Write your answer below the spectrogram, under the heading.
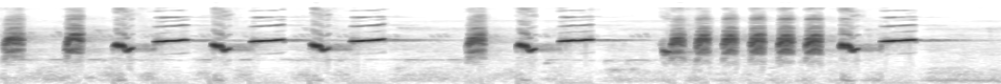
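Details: Sooty-headed bulbul singing vigorously, its song filled with imitated phrases and meant for tutoring other birds: sharp high chips alternate with short level whistles, then a tight burst of clipped notes ends in one more drawn-out whistle.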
